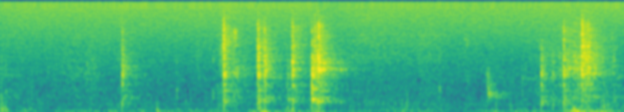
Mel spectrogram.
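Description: An asparagus macaroni loaf being dumped out of its pan, with a cluster of clattering knocks and scrapes of the pan in the middle and a softer thud near the end, close and moderately loud.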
